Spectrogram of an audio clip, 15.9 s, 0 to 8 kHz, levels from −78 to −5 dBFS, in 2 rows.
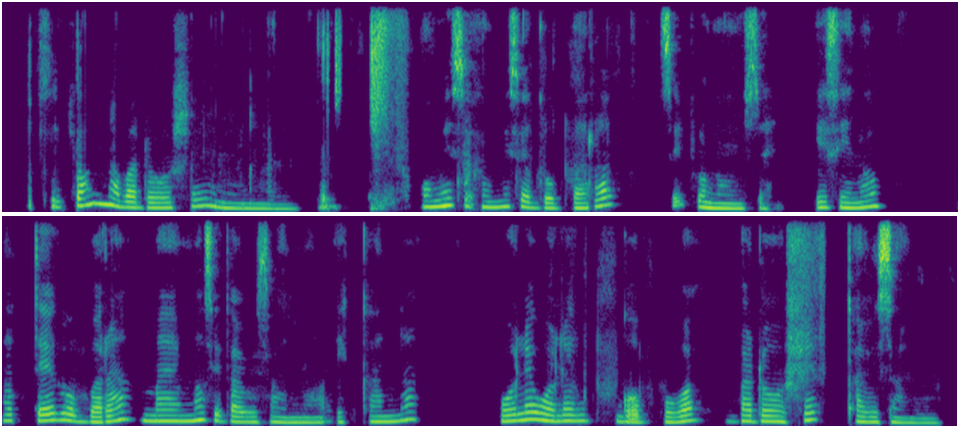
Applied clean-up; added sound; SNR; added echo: neural mask model Resemble Enhance denoiser.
